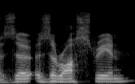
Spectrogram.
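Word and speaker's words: Zoroastrian: No Hindu, no Jew, no Muslim, no uh Zoronist, Zoranist, I don't even know how to pronounce that word. No Buddhist, not a single person comes to the father except through Jesus Christ. That's what I believe because that's what Jesus said. Yeah, Zerostrian. Thank you.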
